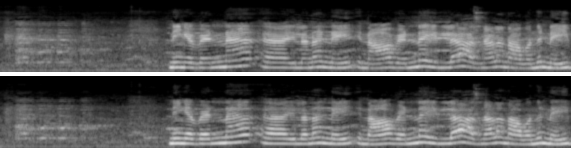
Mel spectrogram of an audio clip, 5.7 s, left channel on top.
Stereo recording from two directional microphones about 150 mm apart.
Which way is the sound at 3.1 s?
50° right (ahead or behind).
